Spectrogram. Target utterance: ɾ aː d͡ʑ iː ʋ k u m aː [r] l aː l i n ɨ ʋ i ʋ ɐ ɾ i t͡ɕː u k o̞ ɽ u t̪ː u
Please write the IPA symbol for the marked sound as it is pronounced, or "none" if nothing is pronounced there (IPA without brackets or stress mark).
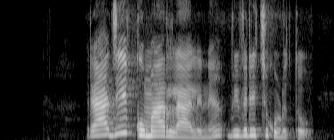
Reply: r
